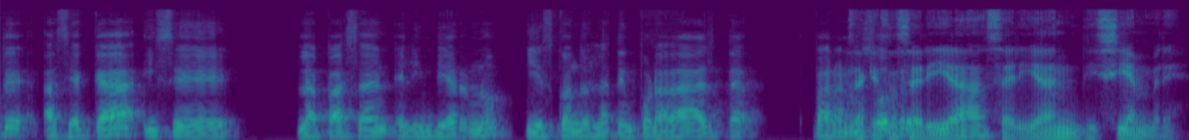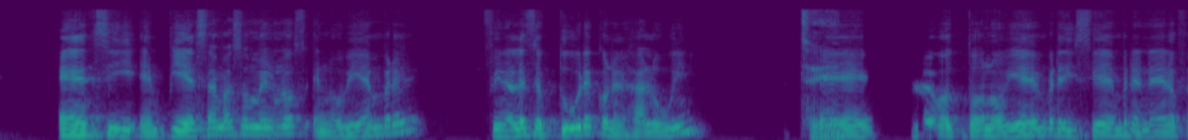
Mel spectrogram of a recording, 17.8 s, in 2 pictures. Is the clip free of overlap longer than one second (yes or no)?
yes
